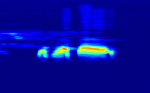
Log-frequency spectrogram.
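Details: Decoy spotted dove cooing early in the morning to call in wild doves: a short low note, a rising note, then a long buzzy coo sliding down at the end, on a quiet background.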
